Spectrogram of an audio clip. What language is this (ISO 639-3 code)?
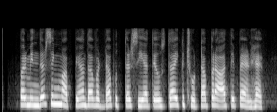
pan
